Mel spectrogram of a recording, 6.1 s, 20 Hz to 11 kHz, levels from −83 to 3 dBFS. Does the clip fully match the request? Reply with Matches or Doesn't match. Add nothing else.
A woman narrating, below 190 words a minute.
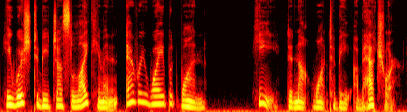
Doesn't match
